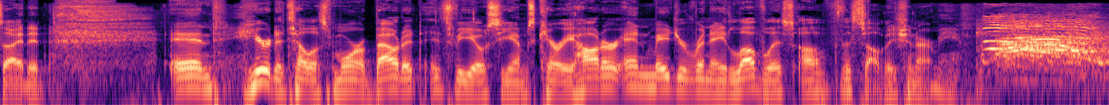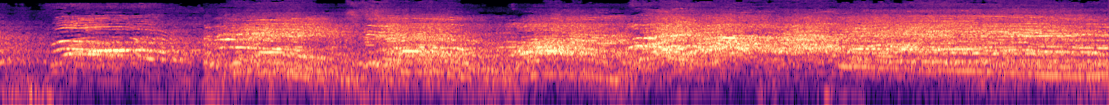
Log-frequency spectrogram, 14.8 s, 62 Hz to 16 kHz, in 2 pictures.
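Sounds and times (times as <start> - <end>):
speech: 0.0 - 6.8
children shouting and cheering as they wake up: 6.5 - 14.7.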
